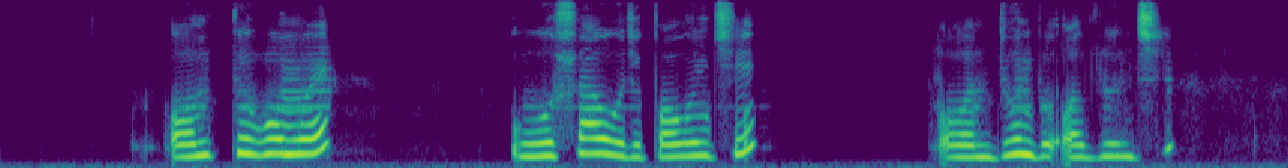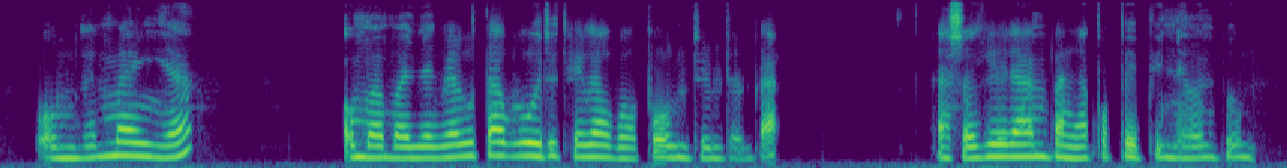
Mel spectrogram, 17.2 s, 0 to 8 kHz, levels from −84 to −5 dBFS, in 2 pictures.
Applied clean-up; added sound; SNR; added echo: neural diffusion model UNIVERSE++.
